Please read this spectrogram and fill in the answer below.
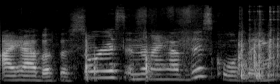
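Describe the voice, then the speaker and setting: A woman with a fairly high voice talks fairly quickly while noticeable noise fills the background. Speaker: booktuber. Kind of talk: casual vlog. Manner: fast; animated.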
